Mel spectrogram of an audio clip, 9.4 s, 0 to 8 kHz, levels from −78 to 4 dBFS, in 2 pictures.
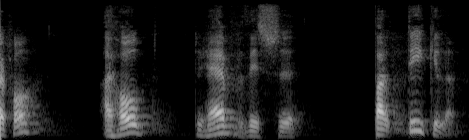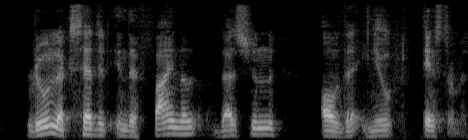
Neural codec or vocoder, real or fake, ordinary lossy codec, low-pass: codec, 16 kHz, 0.5 kbps, X-Codec, WavLM features, trained on Multilingual LibriSpeech; fake; MP3, 48 kbps; 7.2 kHz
